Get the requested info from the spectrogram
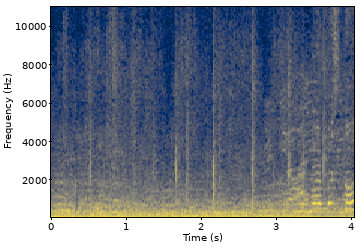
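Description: Indistinct voices over a steady low rumble, with a child's high voice speaking near the end.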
